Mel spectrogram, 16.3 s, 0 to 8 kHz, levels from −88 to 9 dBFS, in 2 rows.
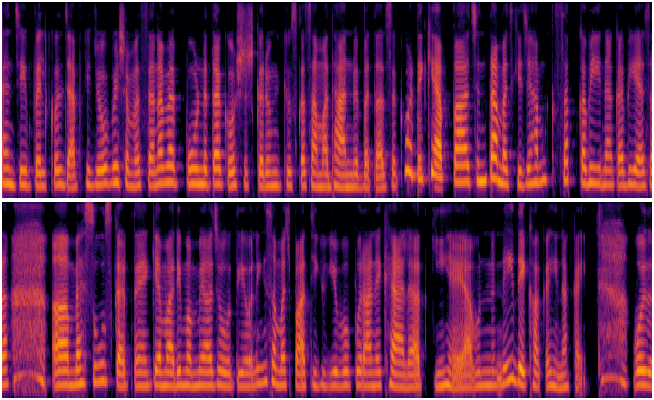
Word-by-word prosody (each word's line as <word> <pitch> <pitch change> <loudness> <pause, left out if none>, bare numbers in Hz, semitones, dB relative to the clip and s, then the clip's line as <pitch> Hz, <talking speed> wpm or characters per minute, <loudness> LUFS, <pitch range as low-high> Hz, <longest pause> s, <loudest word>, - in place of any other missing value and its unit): हाँ 235 - +2
जी, 220 0 0
बिल्कुल, 200 +2 -1
ज 205 - -7
आपकी 185 +5 -3
जो 215 +2 +2
भी 250 +2 +1
समस्या 210 -3 -3
है - - -3
न 240 - +3
मैं 250 0 +3
पूर्णतः 230 0 +3
कोशिश 205 0 -3
करूँगी 200 +1 -1
कि - - -5
उसका 200 0 -3
समाधान 190 -1 0
में 185 -1 -3
बता 170 -1 -2
सकूँ। 195 - -1
और 410 - +4
देखिए 295 - +4 0.2
प 255 0 +7
चिंता 275 +4 +5
मत 225 -4 +2
कीजिए, 220 +2 -1
हम 255 +3 0 0.2
सब 280 0 -2
कभी 235 0 +1
न 220 0 -2
कभी 210 +2 -1
ऐसा 215 +2 0 0.6
अ, 215 +2 +8
महसूस 240 +5 +1
करते 200 0 0
हैं 200 0 -1
कि 215 - 0
हमारी 205 0 +2
मम्मियाँ 210 0 0
जो 210 0 -1
होती 195 0 -3
है 195 - -2
वो 195 - -2
नहीं 235 +5 -4
समझ 215 -5 -1
पातीं 205 0 -1
क्योंकि 205 0 -4
वो 205 +1 -2
पुराने 205 -1 0
खयालात 190 -4 0
की 200 +3 0
हैं 210 - -1
या - - +1
उन 200 +1 -4
ने 210 - -3
नहीं 260 +8 0
देखा 215 -5 +3
कहीं 200 -2 -2
न 180 +2 -3
कहीं - - -11 0.4
वो 215 - +5
210 Hz, 225 wpm, -20 LUFS, 200-230 Hz, 0.6 s, अ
